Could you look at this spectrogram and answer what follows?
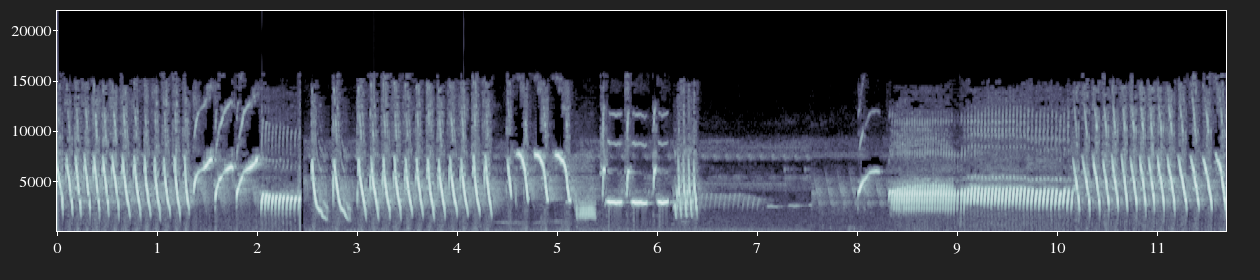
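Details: White canary singing, fast rolling trills of rapid downward sweeps broken by buzzy steady notes and a short quiet pause, then a long rapid trill to the end.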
